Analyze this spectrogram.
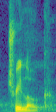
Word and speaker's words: Trilok: Treeloke. But it's pronounced three. Three. Like tupper. Like that?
